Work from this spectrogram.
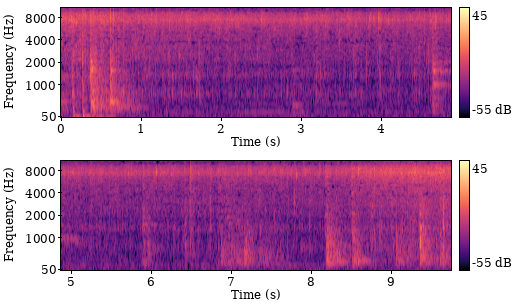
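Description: Small shallots, garlic and curry leaves sautéing in sesame oil with mustard, fenugreek, cumin and a dried red chili, a loud continuous close-up sizzle broken by irregular spatula scrapes and taps, without speech.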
